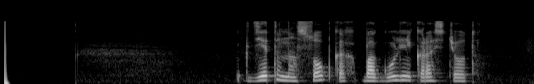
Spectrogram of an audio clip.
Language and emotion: Russian, neutral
